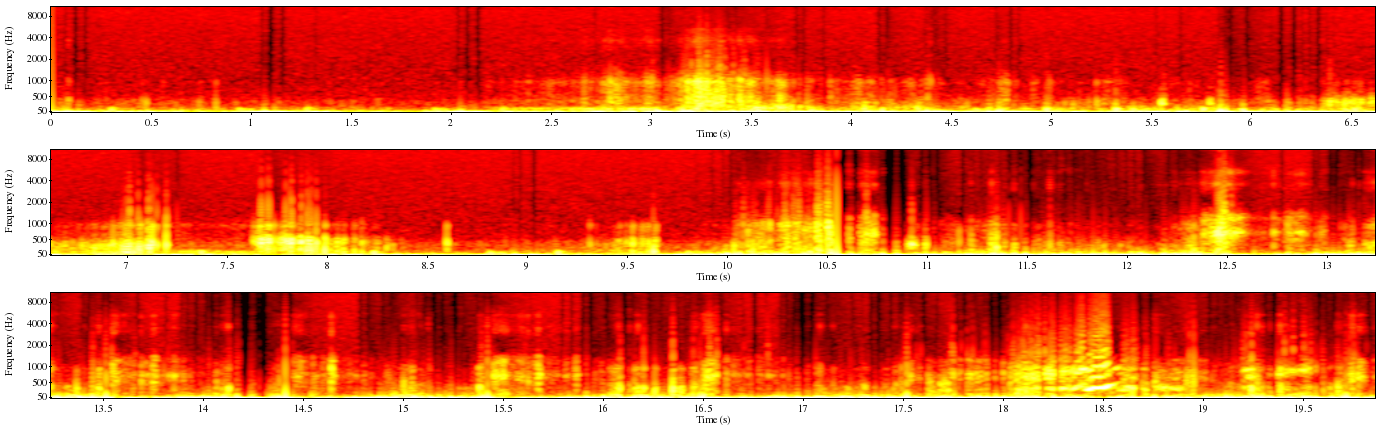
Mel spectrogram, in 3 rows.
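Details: Stethoscope on the belly while lying down, after drinking cola and swallowing Mentos (not the full 1.5 L finished): loud, frequent gurgling and rumbling with some breathing noise; active bowel sounds.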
